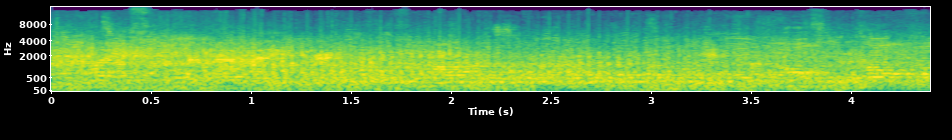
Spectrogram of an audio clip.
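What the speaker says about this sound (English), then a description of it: "It's not just an attack helicopter like the Apache, it also has a certain degree of transport capability" German attack helicopter with some transport capability flying a display at the RIAT 2015 airshow, a loud, steady rotor and turbine roar that fills the whole stretch without letup, with commentary voice faintly mixed in.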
